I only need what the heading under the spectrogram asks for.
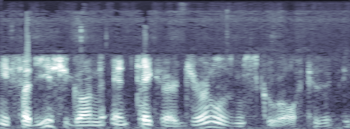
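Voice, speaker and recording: A man's medium-pitched voice at a very fast pace. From Wisconsin. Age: 60s. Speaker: outdoor writer. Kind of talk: interview.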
